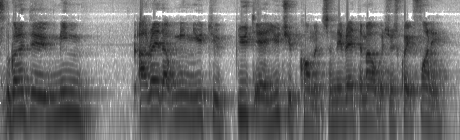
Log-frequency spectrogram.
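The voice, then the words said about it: Scottish accent. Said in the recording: “everything negative about me is about my accent, being Scottish”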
